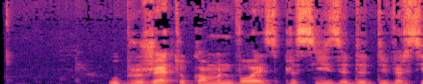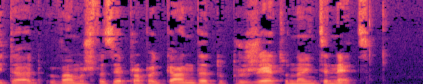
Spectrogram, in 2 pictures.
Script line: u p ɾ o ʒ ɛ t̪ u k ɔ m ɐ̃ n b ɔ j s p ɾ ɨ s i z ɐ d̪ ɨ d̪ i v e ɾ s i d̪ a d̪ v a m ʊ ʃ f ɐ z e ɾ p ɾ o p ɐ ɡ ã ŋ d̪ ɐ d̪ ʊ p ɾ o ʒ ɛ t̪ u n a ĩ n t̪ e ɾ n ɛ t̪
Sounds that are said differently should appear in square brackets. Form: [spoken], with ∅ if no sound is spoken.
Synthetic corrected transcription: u p ɾ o ʒ ɛ t̪ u k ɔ m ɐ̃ n [v] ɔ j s p ɾ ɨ s i z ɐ d̪ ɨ d̪ i v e ɾ s i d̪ a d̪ v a m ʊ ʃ f ɐ z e ɾ p ɾ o p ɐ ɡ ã [n] d̪ ɐ d̪ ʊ p ɾ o ʒ ɛ t̪ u n [ɐ] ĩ n t̪ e ɾ n ɛ t̪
